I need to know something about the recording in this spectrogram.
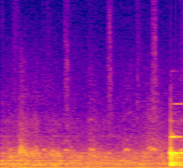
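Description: Several short animal calls from wildlife at a kill.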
